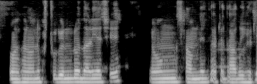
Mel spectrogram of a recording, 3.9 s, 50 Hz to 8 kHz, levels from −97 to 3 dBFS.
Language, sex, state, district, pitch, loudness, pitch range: Bengali, male, West Bengal, Jhargram, 125 Hz, -24 LUFS, 120-130 Hz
